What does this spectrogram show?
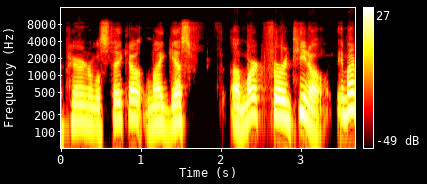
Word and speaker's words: Fiorentino: are back at paranormal Stakeout my guest Mark fiorentino am I pronouncing that correctly Mark yes that's good okay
